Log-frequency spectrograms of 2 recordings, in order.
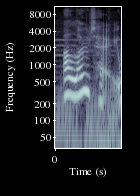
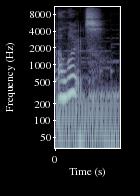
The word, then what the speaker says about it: Elote: Alote. Why did I say it like that? Alote. There you go. Alote. Alote. That's a sad room. Ooh! Money! Yoink! Oh. A loot. Elote.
